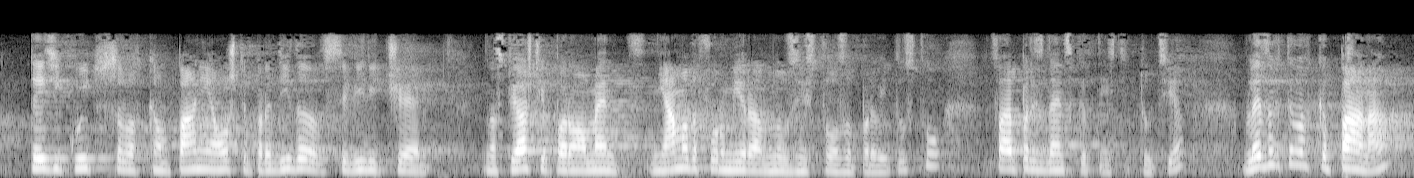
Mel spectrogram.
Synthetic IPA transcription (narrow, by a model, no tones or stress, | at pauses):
t̪ɛzikoit̪ʊ̥səvɐfkɐmpanijəɔʃt̪ɛpɾɛd̪id̪ɐsɛvid̪it͡ʃɛ | nɐst̪ʊjaʃt̪ijəpɐɾlˠɐmɛnt̪nʲaməd̪ɐfoɾmiɾəmnozinst̪vɔzɐpɾɐvit̪ɛlˠst̪vo | t̪ovaɛpɾɛzid̪ɛnt̪skət̪əinst̪i̥t̪ut̪sijə | vlɛzəxt̪ɛvɐfkɐpanə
